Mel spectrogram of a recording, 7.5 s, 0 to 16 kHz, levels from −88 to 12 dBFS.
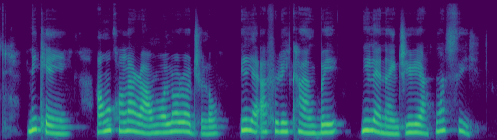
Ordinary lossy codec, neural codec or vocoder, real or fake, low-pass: none; codec, 32 kHz, 1.9 kbps, SNAC; fake; 14.4 kHz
